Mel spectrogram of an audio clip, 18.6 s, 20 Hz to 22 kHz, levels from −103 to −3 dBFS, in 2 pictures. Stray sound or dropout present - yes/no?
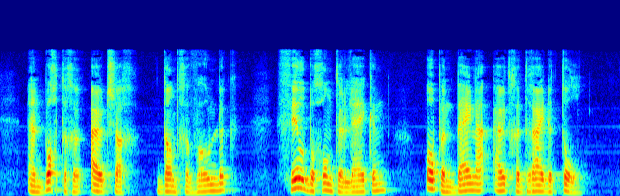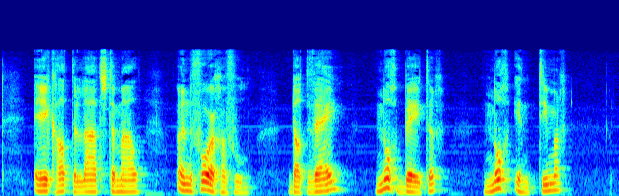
no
